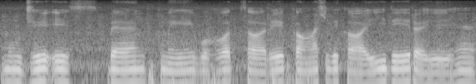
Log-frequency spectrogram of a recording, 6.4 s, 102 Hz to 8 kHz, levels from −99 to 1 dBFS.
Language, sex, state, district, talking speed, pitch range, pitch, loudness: Hindi, male, Madhya Pradesh, Katni, 105 wpm, 100-110 Hz, 105 Hz, -19 LUFS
